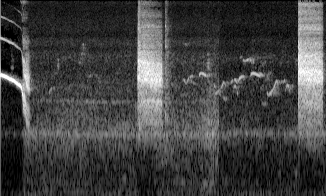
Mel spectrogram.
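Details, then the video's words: Oriental magpie-robin (kacer) prompting song: a descending whistle fading out, followed by two harsh broadband bursts with soft wavering whistles between them over a constant low hum. "SUARA PANCINGAN BURUNG KACER AGAR BUNYI DAN GACOR"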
